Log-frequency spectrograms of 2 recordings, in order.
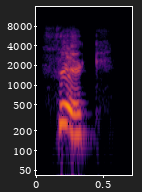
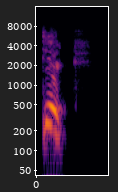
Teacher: a th becomes a D in German thick in English is dick in German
